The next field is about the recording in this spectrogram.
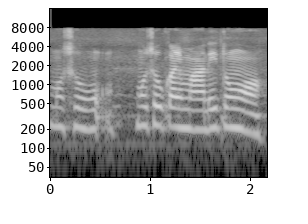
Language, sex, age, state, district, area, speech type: Bodo, female, 45-60, Assam, Kokrajhar, rural, spontaneous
